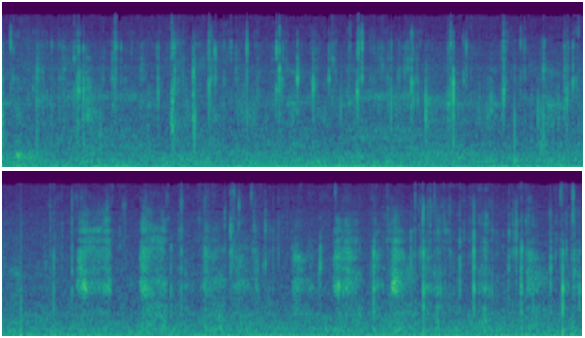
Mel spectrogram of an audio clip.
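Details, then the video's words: Cat chewing its food up close for ASMR: quick successive crunchy bites, busiest in the second half, with a continuous low droning rumble underneath. "Cat Eating, Asmr Cat"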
